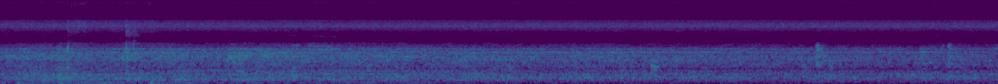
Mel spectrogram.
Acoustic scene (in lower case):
subway train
